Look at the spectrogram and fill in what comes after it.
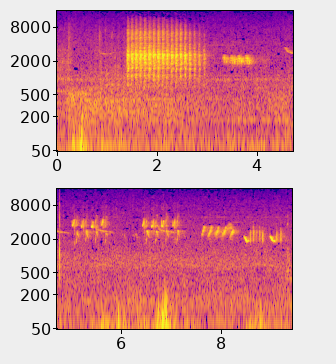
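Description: Small birds singing: a loud, rapid buzzy trill lasting about a second and a half near the start, then repeated quick clusters of three or four short high chirps.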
